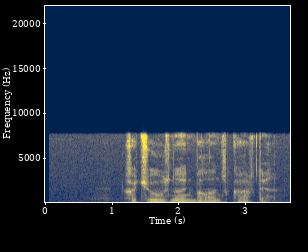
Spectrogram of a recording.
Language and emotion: Russian, sad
